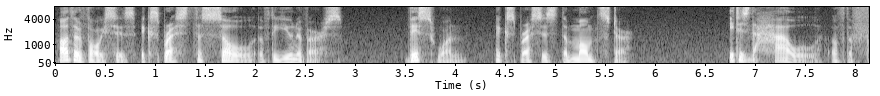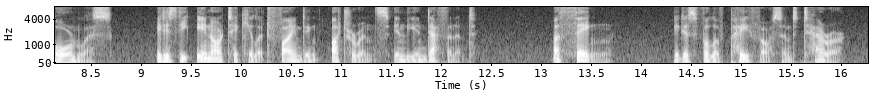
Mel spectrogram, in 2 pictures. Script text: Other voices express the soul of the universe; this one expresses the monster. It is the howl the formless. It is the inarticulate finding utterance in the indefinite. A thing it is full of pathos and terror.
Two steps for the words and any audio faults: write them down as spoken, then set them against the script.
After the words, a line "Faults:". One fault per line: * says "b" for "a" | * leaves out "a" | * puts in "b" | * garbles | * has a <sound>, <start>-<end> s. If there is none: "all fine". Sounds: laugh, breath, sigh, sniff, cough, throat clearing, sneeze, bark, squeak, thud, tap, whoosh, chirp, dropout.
Other voices express the soul of the universe; this one expresses the monster. It is the howl of the formless. It is the inarticulate finding utterance in the indefinite. A thing it is full of pathos and terror.
Faults:
* puts in "of"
